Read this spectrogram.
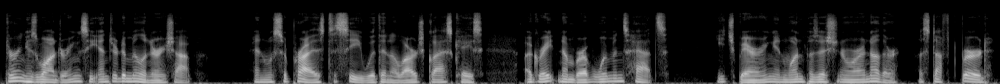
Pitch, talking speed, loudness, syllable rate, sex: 115 Hz, 205 wpm, -21 LUFS, 6.6 syllables/s, male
